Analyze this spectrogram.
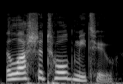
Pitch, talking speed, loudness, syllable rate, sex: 245 Hz, 195 wpm, -19 LUFS, 5.8 syllables/s, female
